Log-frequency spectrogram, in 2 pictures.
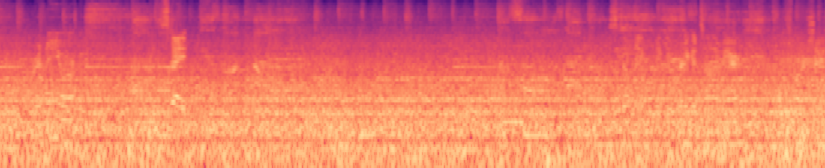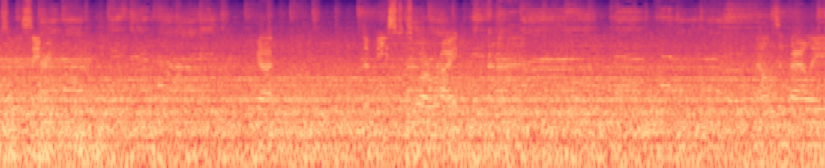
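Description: Music with a singing voice playing on the car stereo, heard inside the cabin over steady road and engine noise from the moving car.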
